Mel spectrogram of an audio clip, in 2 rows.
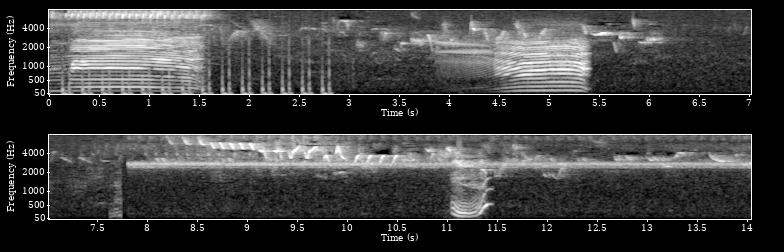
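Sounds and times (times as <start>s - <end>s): cow grunting: 0.0s - 1.7s
cow mooing: 0.0s - 1.7s, 3.9s - 5.4s
faint bird chirps: 7.0s - 14.0s.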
